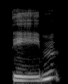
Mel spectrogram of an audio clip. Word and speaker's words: 點: 單，但是讀音的時候呢，牢牢記住要把嘴巴合上來，不要不合嘴哦。點，好，點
